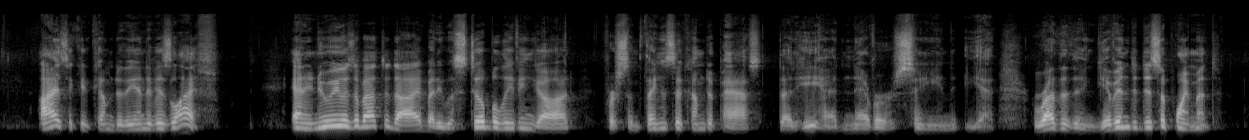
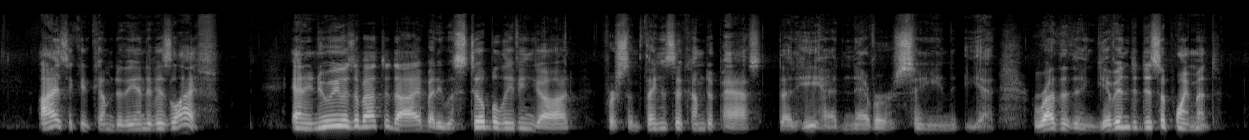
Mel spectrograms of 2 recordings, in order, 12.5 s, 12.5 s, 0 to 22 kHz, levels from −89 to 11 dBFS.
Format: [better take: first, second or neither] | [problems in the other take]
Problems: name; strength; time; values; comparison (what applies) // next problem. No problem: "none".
neither | thin; somewhat; fading below 250 Hz; the same in both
